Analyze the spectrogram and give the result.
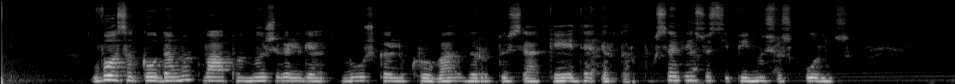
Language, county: Lithuanian, Panevėžys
